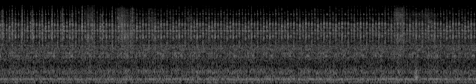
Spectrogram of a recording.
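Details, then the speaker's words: BMW B58 idling warm in UK winter with the plastic engine cover removed before a PCV test: crisp, even, fast injector ticking over a smooth idle; normal direct-injector noise. "Now you would have noticed that my injectors are now 100 times louder. I can barely hear myself talk,"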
